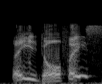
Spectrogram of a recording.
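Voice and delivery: high, friendly southern cowboy drawl. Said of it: "Theodore a southern accent".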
